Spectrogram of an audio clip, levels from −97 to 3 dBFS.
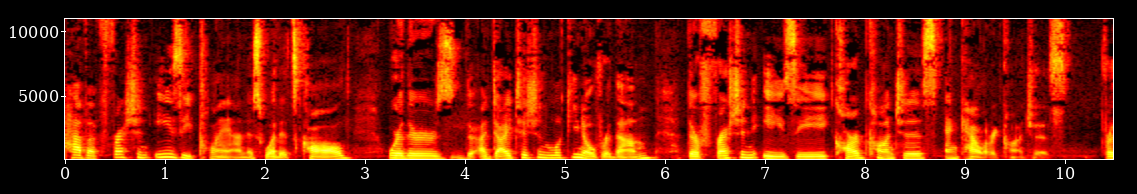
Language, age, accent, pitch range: English, 50-69, American, 155-220 Hz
